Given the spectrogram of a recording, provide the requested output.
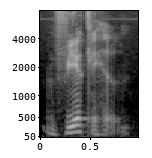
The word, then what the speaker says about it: virkelighed: Then we got virkelighed. En virkelighed, or virkelighed. But again, that E usually doesn't get pronounced.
